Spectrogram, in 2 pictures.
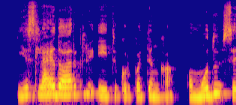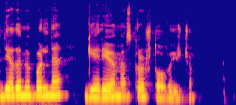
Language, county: Lithuanian, Vilnius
